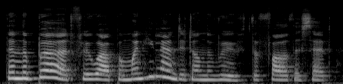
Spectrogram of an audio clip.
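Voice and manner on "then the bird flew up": usual speaking voice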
